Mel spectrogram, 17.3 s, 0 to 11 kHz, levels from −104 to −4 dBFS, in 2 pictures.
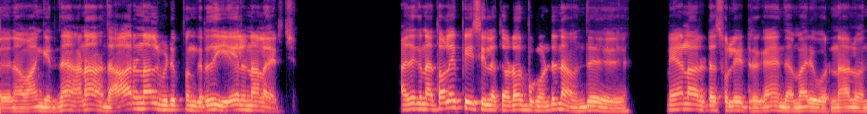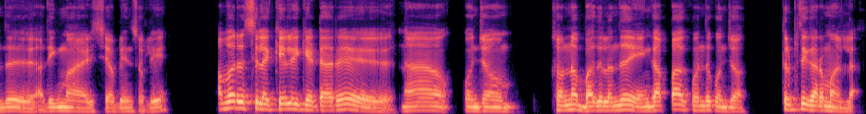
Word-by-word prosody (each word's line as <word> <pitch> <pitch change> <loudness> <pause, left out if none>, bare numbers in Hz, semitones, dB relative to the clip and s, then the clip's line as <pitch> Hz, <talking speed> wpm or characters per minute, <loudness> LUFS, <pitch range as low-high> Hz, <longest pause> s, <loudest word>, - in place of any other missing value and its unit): நான் 100 0 -2
வாங்கியிருந்தேன். 110 +5 0
ஆனா, 140 +3 +1
அந்த 105 -2 0
6 160 +2 0
நாள் 165 -3 +1
விடுப்புங்கிறது 135 0 0 0.2
7 140 -1 +1
நாள் 120 -3 0
ஆயிருச்சு. - - -7 1.1
அதுக்கு 160 +1 +1
நான் 145 +2 0
தொலைபேசியில 175 -7 +2
தொடர்பு 135 0 +1
கொண்டு 120 +5 -1
நான் 105 - 0
வந்து 125 +4 +1 0.8
மேலாளர்ட்ட 145 -4 0
சொல்லிட்டு 120 -4 0
இருக்கேன். 115 +5 -1
"இந்தமாரி 105 +1 +1
ஒரு 95 - -4
நாள் 105 0 0
வந்து 105 +3 0 0.3
அதிகமா 105 +1 +1
ஆயிடுச்சு" 90 0 -5
அப்பிடின்னு 95 0 -5
சொல்லி. - - -2 0.6
அவரு 185 +2 +4
சில 155 - +4
கேள்வி 155 -1 +3
கேட்டாரு. 130 +2 +1 0.6
நான் 120 +1 -1 0.3
கொஞ்சம் 105 -1 0 0.6
சொன்ன 135 +2 +3
பதில 120 +1 +3
வந்து 140 +2 +3
எங்க 115 +3 +2
அப்பாவுக்கு 135 -1 -1
வந்து 130 +1 0
கொஞ்சம் 105 -2 -2 0.4
திருப்திகரமா 135 -6 +2
இல்ல. 95 - -3
125 Hz, 150 wpm, -22 LUFS, 105-145 Hz, 1.1 s, அவரு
